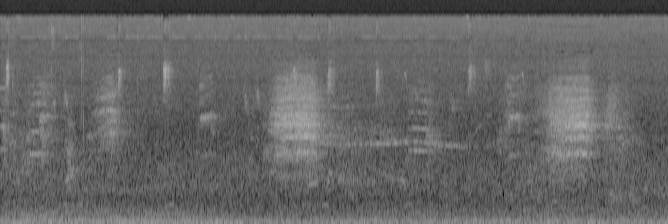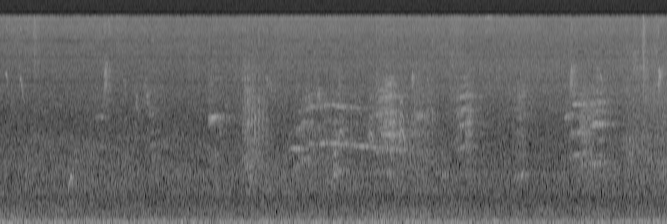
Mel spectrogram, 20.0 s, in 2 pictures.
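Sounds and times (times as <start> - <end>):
bird harsh calls: 3.9 - 5.2, 7.6 - 9.2.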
